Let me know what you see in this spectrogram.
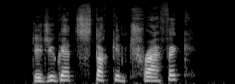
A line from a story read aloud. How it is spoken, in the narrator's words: he demanded, his voice slightly shrill with mounting alarm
